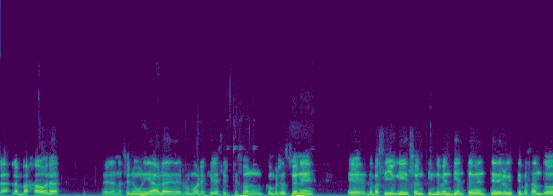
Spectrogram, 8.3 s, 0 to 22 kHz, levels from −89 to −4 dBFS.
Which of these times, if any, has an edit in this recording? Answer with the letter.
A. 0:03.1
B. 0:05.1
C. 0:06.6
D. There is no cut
D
